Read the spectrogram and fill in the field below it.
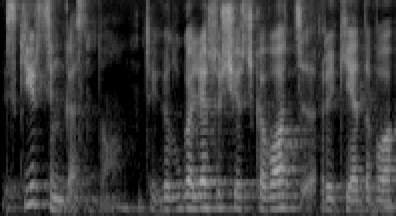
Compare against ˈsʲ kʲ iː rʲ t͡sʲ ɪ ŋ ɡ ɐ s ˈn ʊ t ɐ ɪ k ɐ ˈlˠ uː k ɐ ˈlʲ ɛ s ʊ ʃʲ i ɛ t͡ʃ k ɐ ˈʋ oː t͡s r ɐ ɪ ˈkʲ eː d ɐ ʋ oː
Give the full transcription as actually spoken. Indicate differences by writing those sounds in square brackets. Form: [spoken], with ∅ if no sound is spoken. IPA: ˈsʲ kʲ iː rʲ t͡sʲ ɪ ŋ ɡ ɐ s ˈn ʊ t ɐ ɪ [ɡ] ɐ ˈlˠ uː [ɡ] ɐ ˈlʲ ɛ s ʊ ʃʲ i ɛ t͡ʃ k ɐ ˈʋ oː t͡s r ɐ ɪ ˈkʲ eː d ɐ ʋ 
